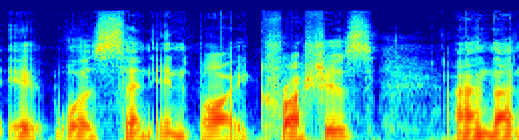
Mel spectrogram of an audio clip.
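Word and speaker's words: XSHZ: by once again it was sent in by crushes and that name is spelt X s H Z I did have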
